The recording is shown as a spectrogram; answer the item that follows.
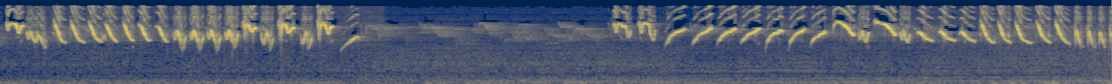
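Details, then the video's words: Hybrid of a yellow-fronted canary and a domestic canary: rapid rhythmic trills of sharp rising notes, a brief silence, then more repeated upslurred chirps. "طائر الياسمين هجين الموزمبيقي serin mozambique xCanary"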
